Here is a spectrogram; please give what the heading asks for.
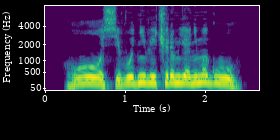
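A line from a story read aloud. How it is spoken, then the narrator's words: Uncertain young woman. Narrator (Russian): неуверенно ответила девушка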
